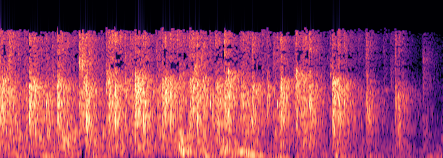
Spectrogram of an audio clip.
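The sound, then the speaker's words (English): An audience applauds the Lord steadily for several seconds, a dense wash of many hands clapping, with faint voices mixed underneath. “You've got a round of applause. Un aplauso al Señor.”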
